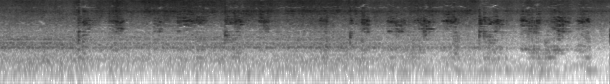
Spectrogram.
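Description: Egg and chopped aromatics sizzling in a hot wok, with a metal wok ladle scraping and knocking against the pan as it stirs. The ladle strokes come faster in the second half.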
